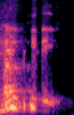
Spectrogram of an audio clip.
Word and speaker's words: Halkidiki: Now, we just wrapped up here our Greece trip in Thessaloniki and I can never pronounce either of those very well. How So Kibiki. Hel- How Halkidiki, Kibiki. Halkidiki, Halkidiki.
